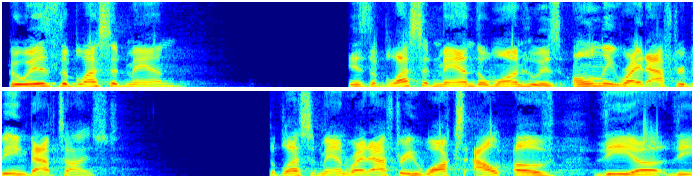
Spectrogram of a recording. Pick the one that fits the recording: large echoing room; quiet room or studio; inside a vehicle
large echoing room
